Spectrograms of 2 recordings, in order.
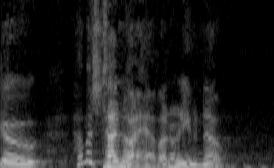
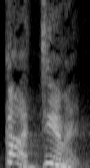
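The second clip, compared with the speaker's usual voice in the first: higher, louder comic groan of annoyance; mock exasperation; 10 semitones higher, 6 dB louder than usual. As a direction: sell the fake frustration.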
